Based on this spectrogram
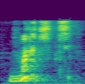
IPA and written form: mɑ:tʃt (Matched)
